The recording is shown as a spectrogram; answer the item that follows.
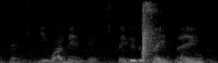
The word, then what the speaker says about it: igualmente: Pronounce every vowel, but you can get very soft and very lazy on this G. here, and you don't even do a G, you just do a W. Igual, like that.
